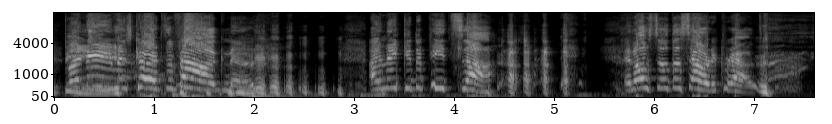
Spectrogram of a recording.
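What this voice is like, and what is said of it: Bad German accent, sounds Italian. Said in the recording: “I cannot do a German accent. ... It's a little bit Italian. I'm a German Italian.”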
